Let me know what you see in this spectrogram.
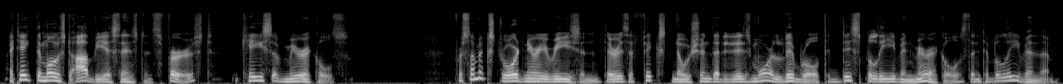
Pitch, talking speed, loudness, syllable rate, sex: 130 Hz, 190 wpm, -21 LUFS, 6.1 syllables/s, male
